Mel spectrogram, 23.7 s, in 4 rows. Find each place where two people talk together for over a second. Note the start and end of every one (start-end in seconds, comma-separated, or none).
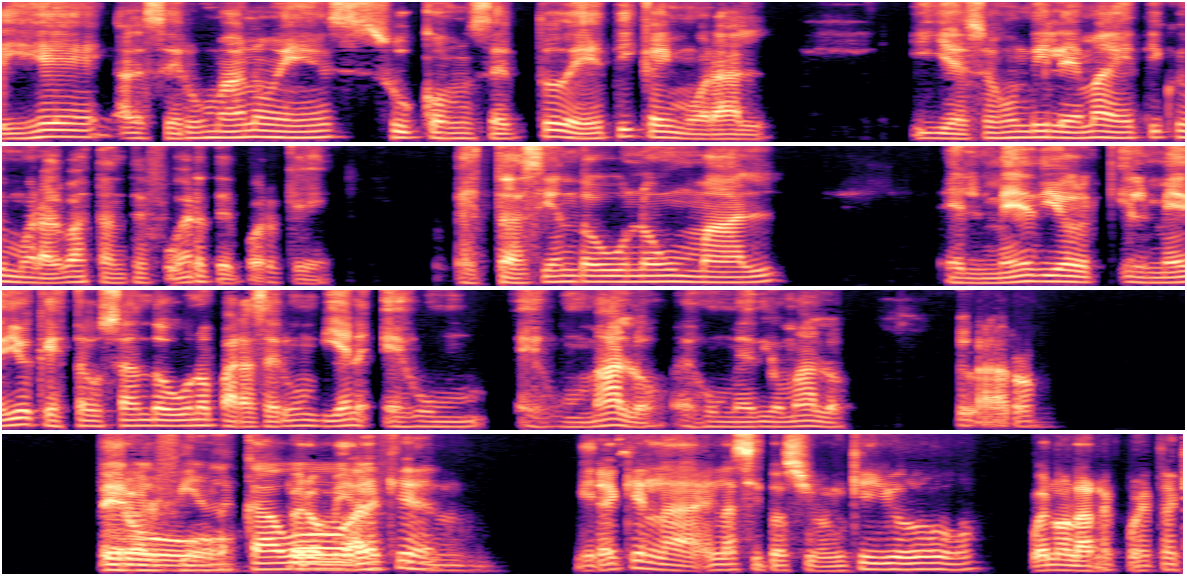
18.2-20.0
